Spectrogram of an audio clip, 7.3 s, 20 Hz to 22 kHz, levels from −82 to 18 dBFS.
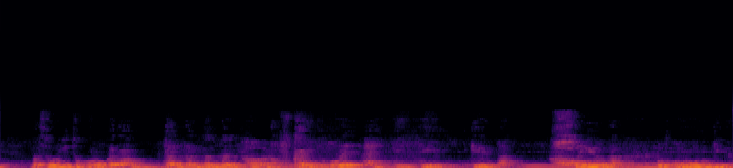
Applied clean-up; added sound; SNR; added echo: none; none; none; reverberation time 0.6 s.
